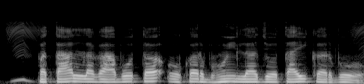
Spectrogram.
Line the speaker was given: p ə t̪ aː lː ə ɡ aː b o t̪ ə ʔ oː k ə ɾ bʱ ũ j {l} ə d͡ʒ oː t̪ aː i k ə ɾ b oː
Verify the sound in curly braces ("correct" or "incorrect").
correct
